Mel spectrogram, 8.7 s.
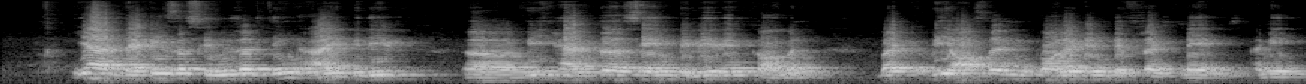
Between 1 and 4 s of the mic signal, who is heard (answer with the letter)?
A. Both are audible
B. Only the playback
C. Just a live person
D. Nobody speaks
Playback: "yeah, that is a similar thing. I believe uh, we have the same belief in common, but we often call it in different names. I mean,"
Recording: B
